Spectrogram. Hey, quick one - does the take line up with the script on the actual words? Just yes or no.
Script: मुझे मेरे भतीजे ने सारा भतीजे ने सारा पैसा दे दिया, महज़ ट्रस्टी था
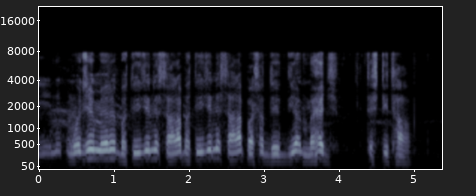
yes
